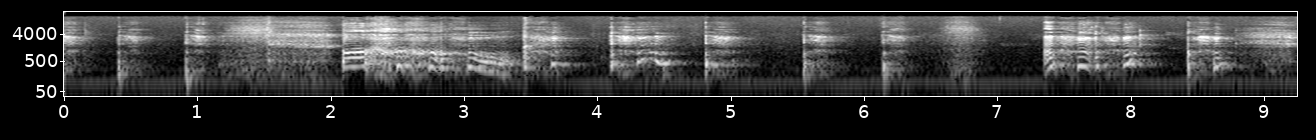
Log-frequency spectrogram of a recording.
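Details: Woman coughing after smoking with pipe and bong: repeated harsh, hacking coughs in bursts turning into laughter, over a steady background hum.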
